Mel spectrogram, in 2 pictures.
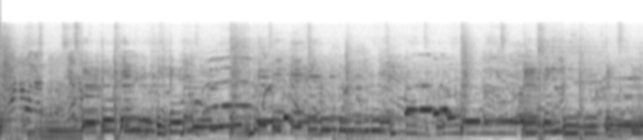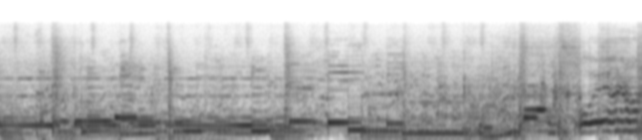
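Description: Live band playing an instrumental passage: acoustic guitars picking melody lines over a bass guitar, with keyboard.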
